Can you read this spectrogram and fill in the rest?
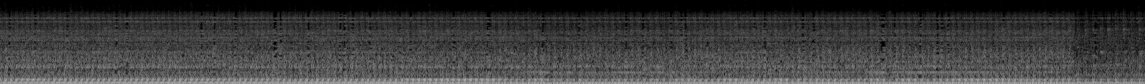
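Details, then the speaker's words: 1989 Yamaha Moto 4 YFM350ERW quad, first start after head repair and carburetor work (float likely sticking), on choke: fast, regular single-cylinder thump holding steady, no hunting or misfires; normal idle. "I got the choke off. I'm just gonna let it idle for a little bit."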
